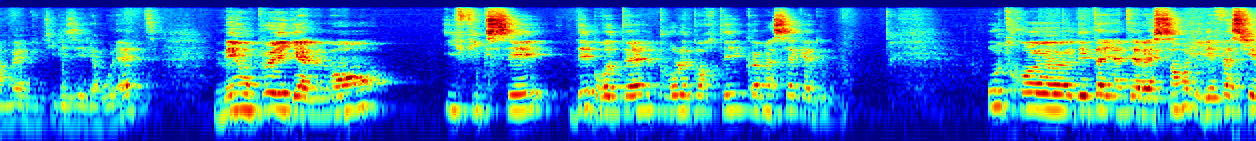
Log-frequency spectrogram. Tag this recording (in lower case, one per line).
speech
